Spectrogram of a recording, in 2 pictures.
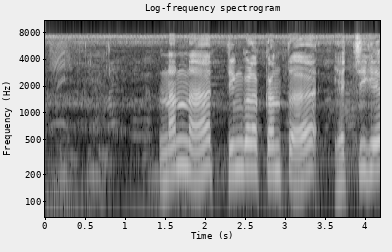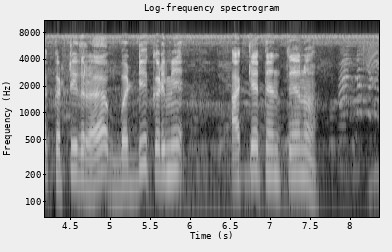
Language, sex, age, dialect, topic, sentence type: Kannada, male, 18-24, Dharwad Kannada, banking, question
